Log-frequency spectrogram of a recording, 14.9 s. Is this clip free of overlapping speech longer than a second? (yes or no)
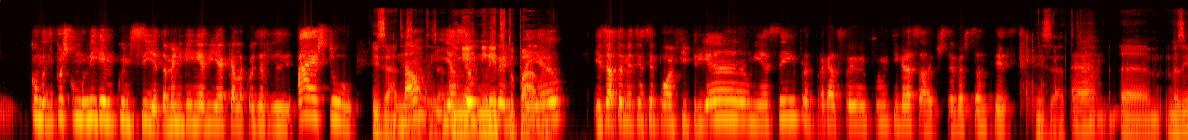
no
